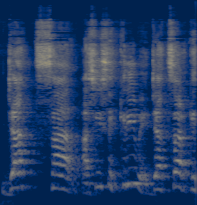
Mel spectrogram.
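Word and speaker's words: יָצַר: Yatzar, así se escribe, Yatzar, que significa moldear, significa formar.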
